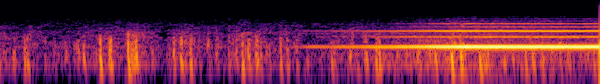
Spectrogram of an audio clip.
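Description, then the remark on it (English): A citywide alarm siren kicks in halfway through, a steady wailing tone that swells louder and holds to the end, following a stretch of choppy, pulsing noise. “Attention, citywide alarm.”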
